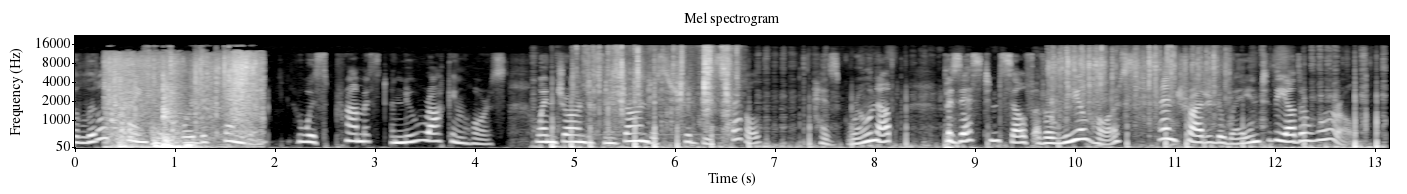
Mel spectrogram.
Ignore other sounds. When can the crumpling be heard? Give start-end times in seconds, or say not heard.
0.3-1.9, 5.0-6.7, 9.8-11.6.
